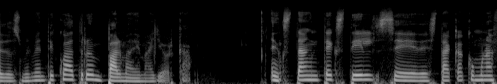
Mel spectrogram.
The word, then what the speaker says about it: Xtant: Luego tenemos la feria Extant, eh, que se escribe X-T-A-N-T, pero bueno, todo esto estará en el PDF este que os podéis descargar.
